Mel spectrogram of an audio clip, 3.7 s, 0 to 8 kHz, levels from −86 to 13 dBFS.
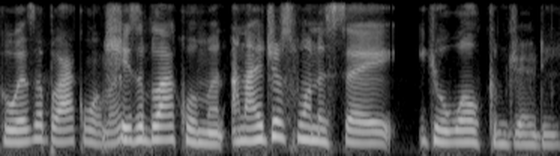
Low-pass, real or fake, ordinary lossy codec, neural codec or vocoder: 7.2 kHz; real; Opus, 64 kbps; none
